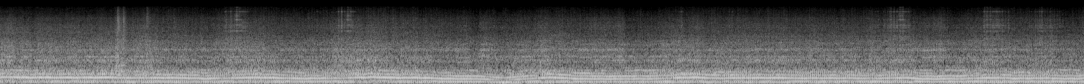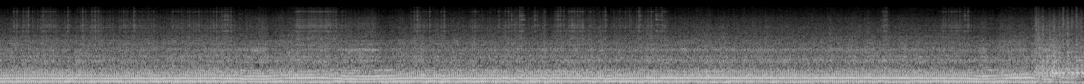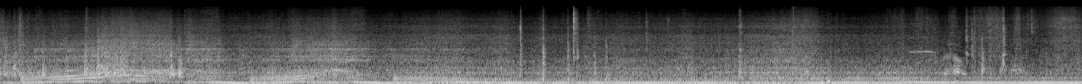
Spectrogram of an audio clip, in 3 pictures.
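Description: Can-Am Maverick X3's turbocharged three-cylinder engine pulling at a steady speed with small dips in throttle. About two-thirds of the way in its pitch swings sharply up and down several times, then settles to a lower, slower note as the machine comes to a stop.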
